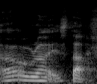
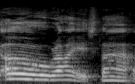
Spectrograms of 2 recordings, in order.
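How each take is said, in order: First: Quieter recognition. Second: Higher, excited "oh, right" as a fan; excited recognition. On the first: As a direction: imitate a fan noting it again, softly. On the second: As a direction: imitate a fan spotting a reference, excited. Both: Retold or imitated. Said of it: "you'll be like".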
